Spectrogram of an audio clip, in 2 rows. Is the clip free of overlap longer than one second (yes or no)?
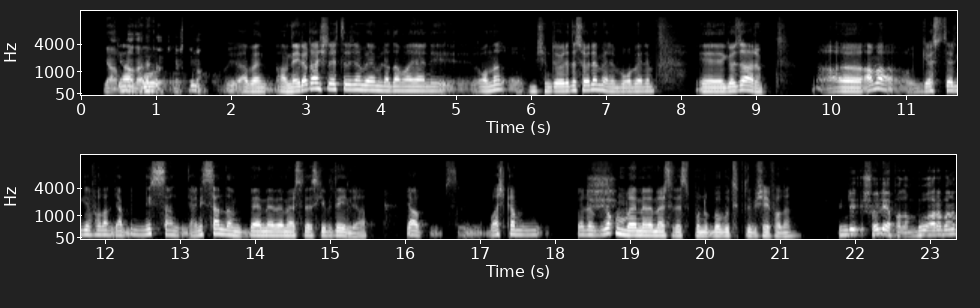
no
